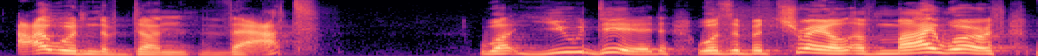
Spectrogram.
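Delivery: lightly voiced self-righteous grudge-holder; mild mock indignation, slow and pressing; unforgiving person. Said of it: "You're saying, in effect".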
